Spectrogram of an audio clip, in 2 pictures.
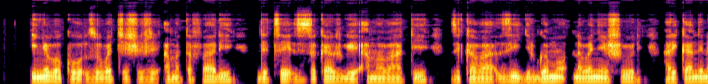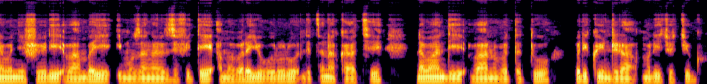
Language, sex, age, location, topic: Kinyarwanda, male, 25-35, Nyagatare, education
